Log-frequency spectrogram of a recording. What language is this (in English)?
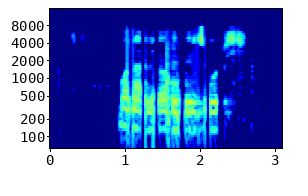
Swahili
